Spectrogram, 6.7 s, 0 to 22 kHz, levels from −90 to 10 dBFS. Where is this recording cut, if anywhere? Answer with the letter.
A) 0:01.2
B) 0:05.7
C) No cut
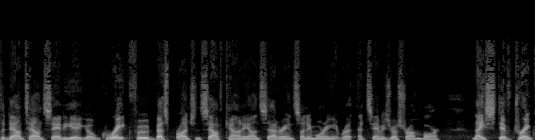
C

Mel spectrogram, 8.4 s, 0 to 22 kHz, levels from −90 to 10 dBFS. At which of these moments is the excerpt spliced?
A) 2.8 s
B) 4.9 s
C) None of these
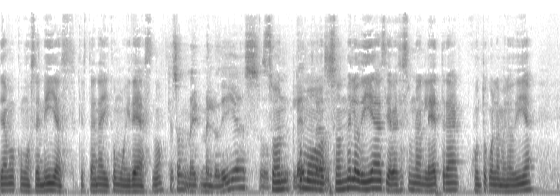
C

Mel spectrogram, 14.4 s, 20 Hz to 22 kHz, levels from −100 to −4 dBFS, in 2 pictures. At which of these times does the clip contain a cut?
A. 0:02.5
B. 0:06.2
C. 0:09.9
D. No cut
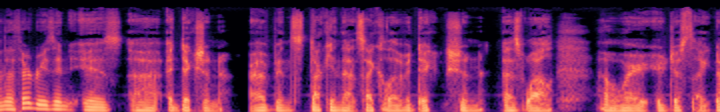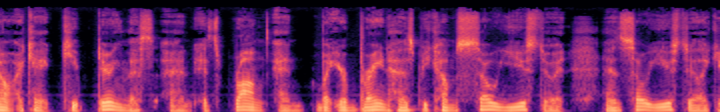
A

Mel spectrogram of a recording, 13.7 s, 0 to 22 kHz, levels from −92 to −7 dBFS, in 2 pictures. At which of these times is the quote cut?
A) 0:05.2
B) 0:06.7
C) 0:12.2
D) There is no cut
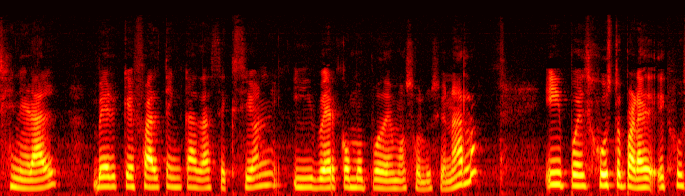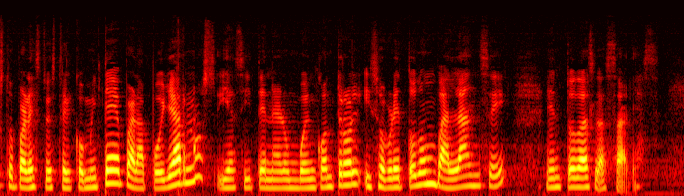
B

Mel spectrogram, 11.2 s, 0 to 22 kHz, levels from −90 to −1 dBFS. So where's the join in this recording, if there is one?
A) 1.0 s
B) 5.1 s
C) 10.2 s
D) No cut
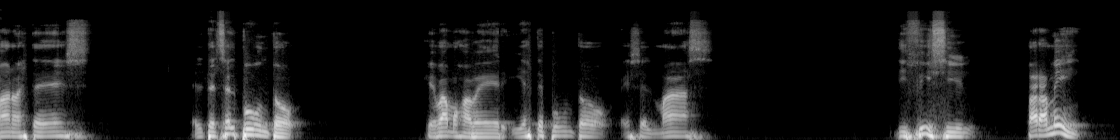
D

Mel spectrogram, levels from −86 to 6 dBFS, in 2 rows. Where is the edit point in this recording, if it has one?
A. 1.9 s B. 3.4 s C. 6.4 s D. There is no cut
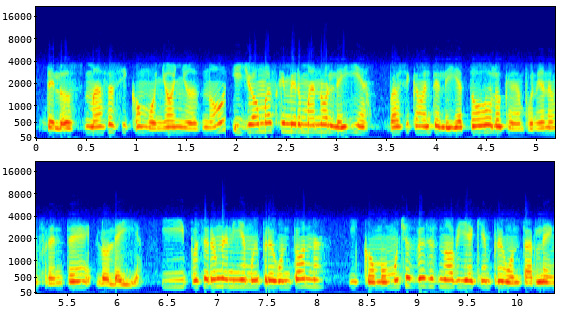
A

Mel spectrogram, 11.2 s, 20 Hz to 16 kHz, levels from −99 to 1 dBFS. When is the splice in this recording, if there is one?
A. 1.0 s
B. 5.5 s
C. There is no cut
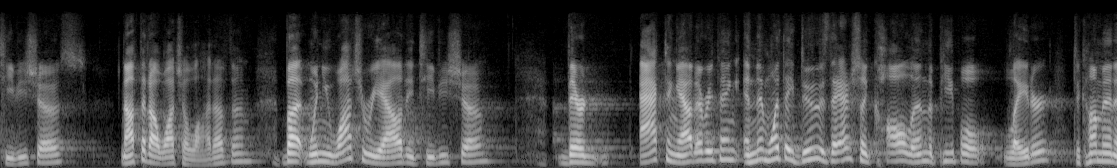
B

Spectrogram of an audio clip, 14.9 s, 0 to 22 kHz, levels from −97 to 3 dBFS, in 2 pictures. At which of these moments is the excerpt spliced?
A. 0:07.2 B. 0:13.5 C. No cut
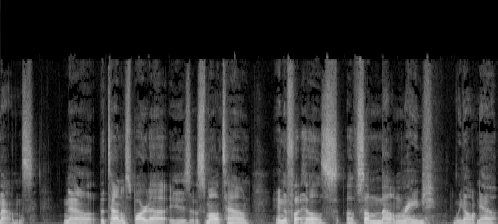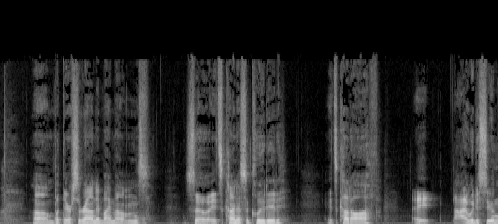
A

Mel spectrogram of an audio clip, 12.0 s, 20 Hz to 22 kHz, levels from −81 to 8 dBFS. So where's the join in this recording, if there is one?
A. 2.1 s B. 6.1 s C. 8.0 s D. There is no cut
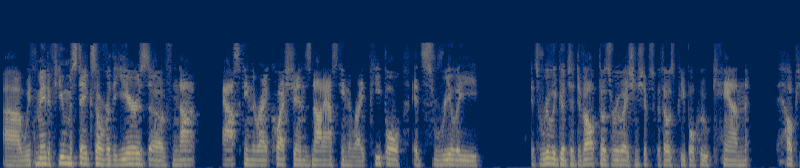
B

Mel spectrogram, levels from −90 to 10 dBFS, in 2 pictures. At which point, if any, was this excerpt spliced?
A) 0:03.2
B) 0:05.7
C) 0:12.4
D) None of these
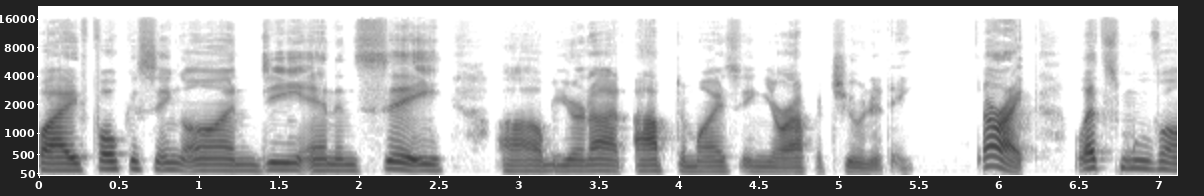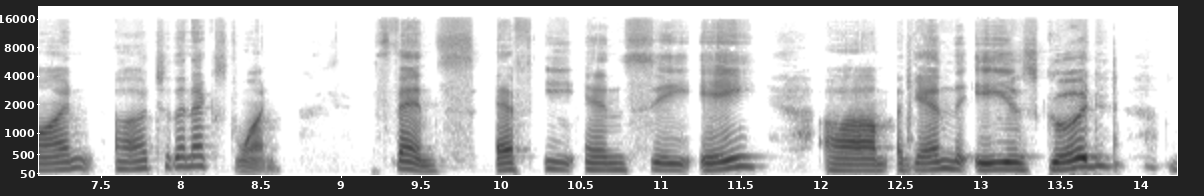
A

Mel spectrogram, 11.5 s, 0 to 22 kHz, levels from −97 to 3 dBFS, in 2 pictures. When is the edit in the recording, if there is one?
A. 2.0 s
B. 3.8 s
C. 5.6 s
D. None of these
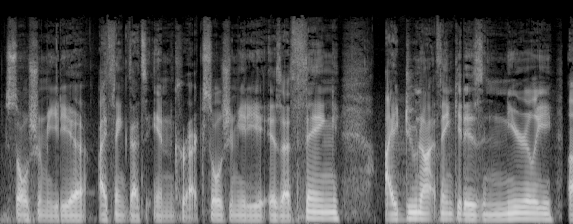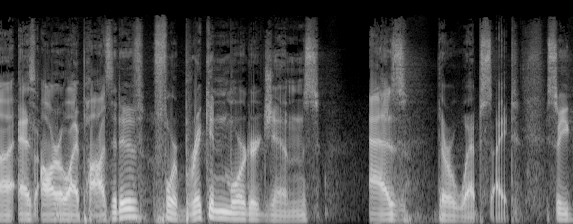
C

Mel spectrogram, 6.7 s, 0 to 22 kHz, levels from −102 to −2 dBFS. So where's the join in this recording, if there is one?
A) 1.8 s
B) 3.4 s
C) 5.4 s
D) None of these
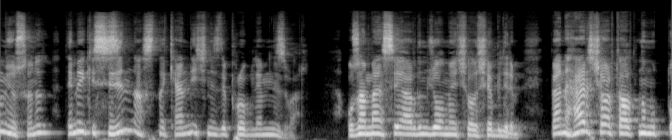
C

